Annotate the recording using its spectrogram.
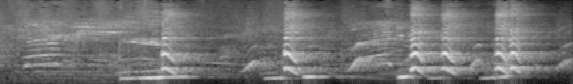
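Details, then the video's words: Mated pair of adult siamang gibbons at Schmutzer Primate Center, duetting to advertise territory: rising whoops climbing in pitch, sharp upward barks and loud booming notes repeated roughly every second. "Duet Song of Siamang Gibbons (Symphalangus syndactylus)"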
